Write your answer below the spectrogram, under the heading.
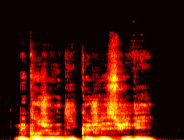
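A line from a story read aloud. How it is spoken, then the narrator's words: Exclaimed. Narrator (French): s'écria la Batenaz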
